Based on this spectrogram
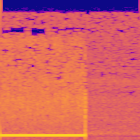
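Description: A telephone ringing tone on an outgoing call sounds as a single steady, clear tone that holds for under a second and then cuts off abruptly, leaving faint low hiss.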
